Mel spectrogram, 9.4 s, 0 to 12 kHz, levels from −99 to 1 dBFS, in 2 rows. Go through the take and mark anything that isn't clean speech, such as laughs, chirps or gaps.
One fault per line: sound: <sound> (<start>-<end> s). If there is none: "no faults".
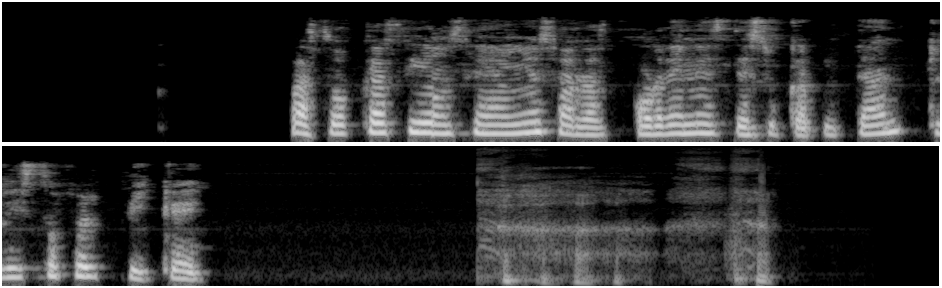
sound: laugh (7.1-8.6 s)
